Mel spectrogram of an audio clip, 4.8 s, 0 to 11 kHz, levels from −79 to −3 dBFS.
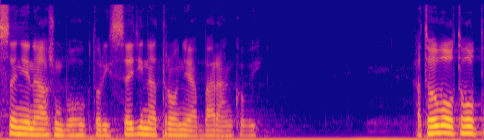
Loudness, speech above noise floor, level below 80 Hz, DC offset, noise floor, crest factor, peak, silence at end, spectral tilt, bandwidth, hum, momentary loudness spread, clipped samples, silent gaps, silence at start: -18 LUFS; 44 dB; -46 dBFS; 2%; -61 dBFS; 16 dB; -2 dBFS; 0 s; -6.5 dB/octave; 10 kHz; none; 19 LU; under 0.1%; none; 0 s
